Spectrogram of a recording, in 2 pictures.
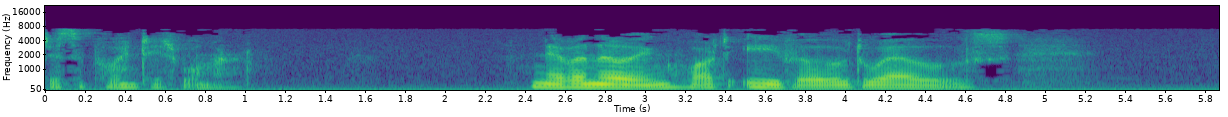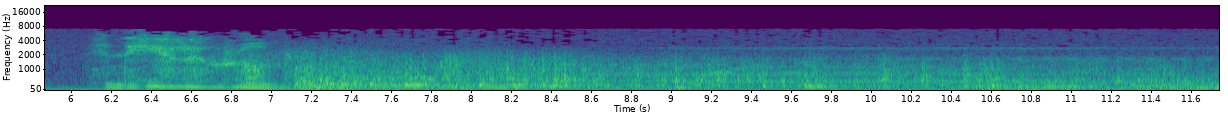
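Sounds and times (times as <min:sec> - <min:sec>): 
speech: 0:00.0 - 0:01.1, 0:02.4 - 0:05.0, 0:06.1 - 0:07.5
thunder rumbling before a storm: 0:07.0 - 0:11.7.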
